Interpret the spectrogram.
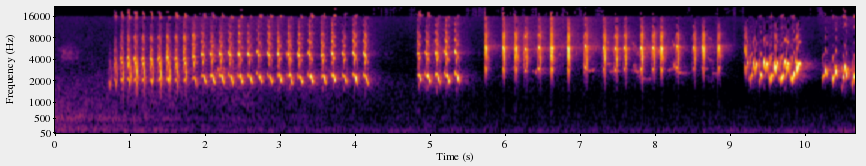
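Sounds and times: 
northern mockingbird singing: 0.7 - 4.2, 4.8 - 10.6.

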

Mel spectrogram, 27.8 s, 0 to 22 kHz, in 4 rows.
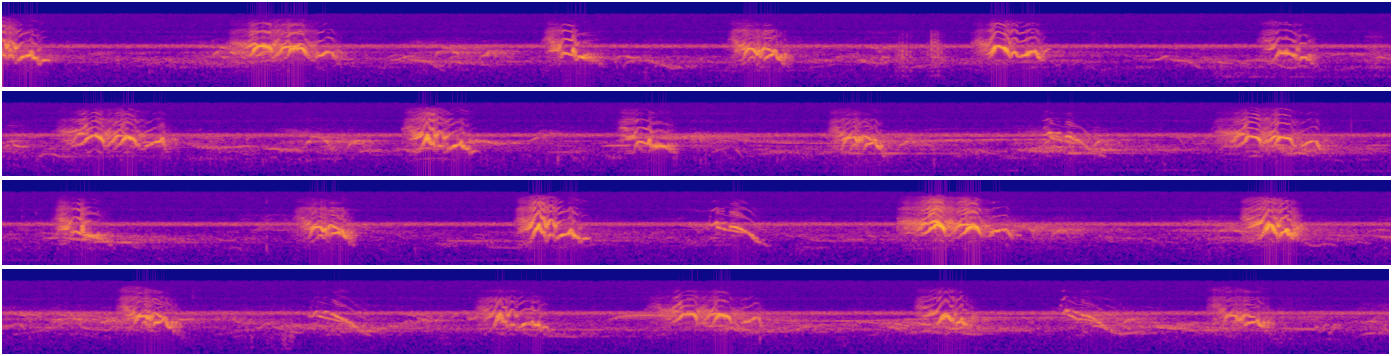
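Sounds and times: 
house sparrow chirping: 0.0 - 0.3, 1.0 - 17.8, 18.4 - 27.7.

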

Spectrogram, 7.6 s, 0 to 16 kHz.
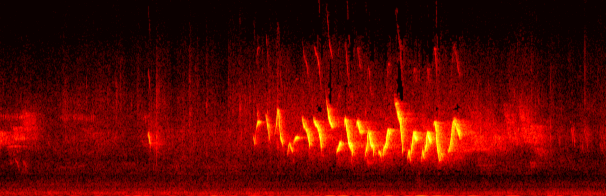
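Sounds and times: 
Red-faced Warbler singing a rapid series of high slurred notes: 3.2 - 6.8.

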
